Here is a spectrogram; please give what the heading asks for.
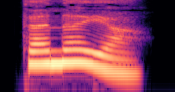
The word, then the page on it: ತನಯ: tanaya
